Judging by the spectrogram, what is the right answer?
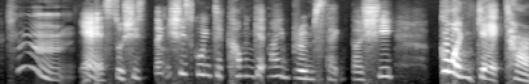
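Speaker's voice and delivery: high, scheming witch voice; sly musing building to a loud command; Wicked Witch. Acted. Witch watching crystal ball, commands monkeys.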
